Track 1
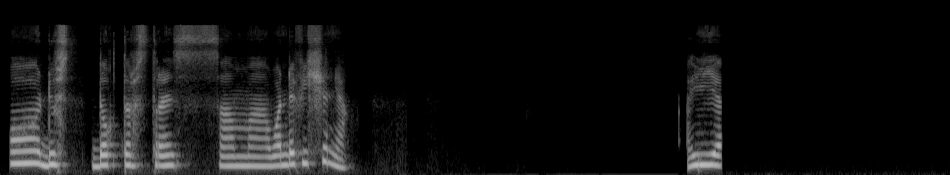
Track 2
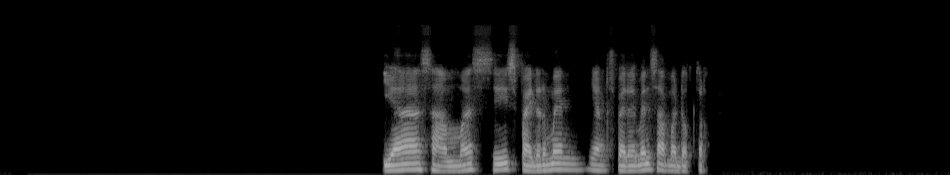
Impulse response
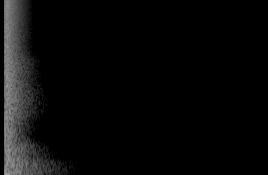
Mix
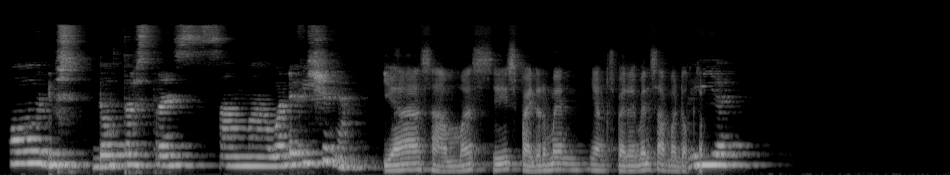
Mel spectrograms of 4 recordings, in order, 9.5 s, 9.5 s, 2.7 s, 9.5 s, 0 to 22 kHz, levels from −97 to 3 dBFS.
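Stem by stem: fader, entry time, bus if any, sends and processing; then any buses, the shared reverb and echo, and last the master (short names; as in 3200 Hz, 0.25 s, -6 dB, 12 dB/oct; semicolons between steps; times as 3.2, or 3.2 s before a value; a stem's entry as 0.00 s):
-5.0 dB, 0.00 s, send -4.5 dB, per-bin expansion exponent 2; high shelf 4700 Hz +8 dB
-5.5 dB, 0.00 s, send -24 dB, dry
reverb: on, RT60 0.50 s, pre-delay 3 ms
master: limiter -25 dBFS, peak gain reduction 9.5 dB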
